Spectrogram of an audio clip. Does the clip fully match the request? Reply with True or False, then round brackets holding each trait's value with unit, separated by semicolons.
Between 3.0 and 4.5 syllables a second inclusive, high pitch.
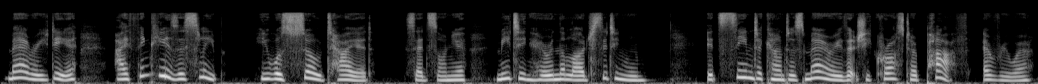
True (3.5 syllables/s; 235 Hz)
